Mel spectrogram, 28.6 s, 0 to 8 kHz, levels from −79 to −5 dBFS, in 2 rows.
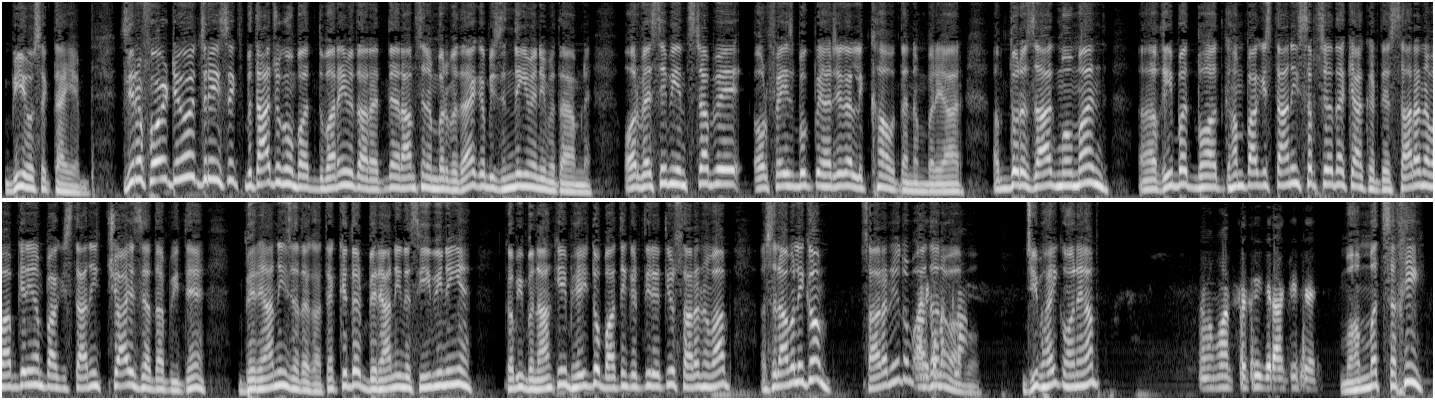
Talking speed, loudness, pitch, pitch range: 145 wpm, -19 LUFS, 170 Hz, 145-200 Hz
